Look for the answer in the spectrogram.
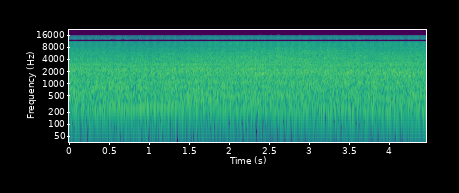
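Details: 2000 Kawasaki ZR-7 750cc four-stroke, recently tuned up with new plugs and wires, carbs cleaned, aftermarket exhaust: steady even engine hum settling into smooth idle, no misses, knocks or rattles; normal running and idle.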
